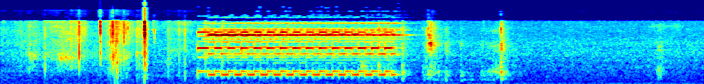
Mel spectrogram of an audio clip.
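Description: A corded landline phone's electronic ringer rings steadily for about two seconds, then cuts off suddenly as the handset comes off its cradle. Plastic clicks and knocks from a cat pawing at the handset come before and after the ring, with the sharpest click about one and a half seconds in.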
